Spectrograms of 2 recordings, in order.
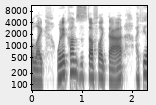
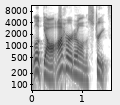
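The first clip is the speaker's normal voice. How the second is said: loud, higher mock Southern accent; Sutton; 5 semitones higher, 8 dB louder than usual. Imitating Sutton defending herself on the spot, deepened Southern accent. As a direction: lay the Southern accent on thick. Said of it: "just getting deeper and deeper".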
